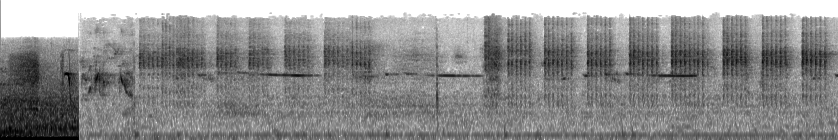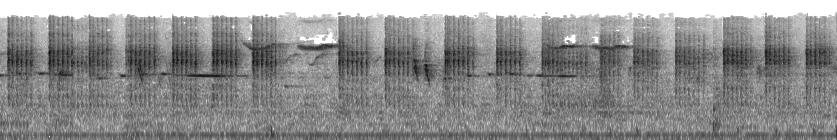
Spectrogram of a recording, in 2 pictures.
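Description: A bird chirping in quick short notes, about three or four a second, with brief thin whistles between them. Under a second in, a louder, denser sound cuts off abruptly.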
